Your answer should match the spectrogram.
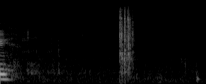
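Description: A camera shutter fires once, a single short sharp click about a second in.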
